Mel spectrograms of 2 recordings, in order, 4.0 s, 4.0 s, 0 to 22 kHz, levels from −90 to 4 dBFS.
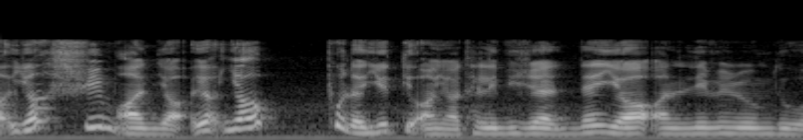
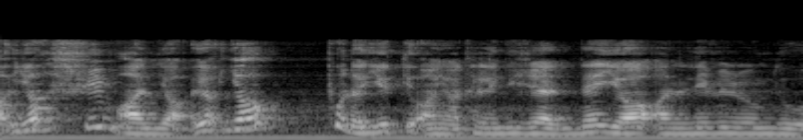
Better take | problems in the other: first | room echo; dies away in 0.7 s

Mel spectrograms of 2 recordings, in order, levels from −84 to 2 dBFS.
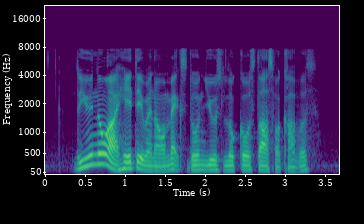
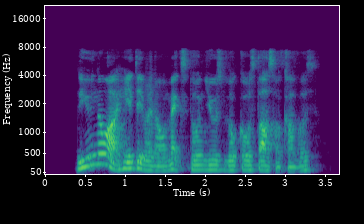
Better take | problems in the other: first | noise reduction (neural mask model DeepFilterNet 3)

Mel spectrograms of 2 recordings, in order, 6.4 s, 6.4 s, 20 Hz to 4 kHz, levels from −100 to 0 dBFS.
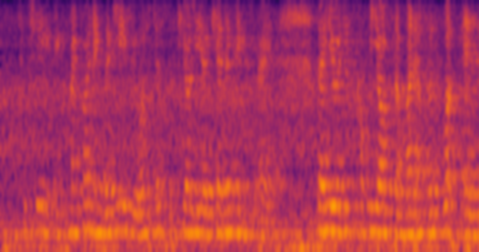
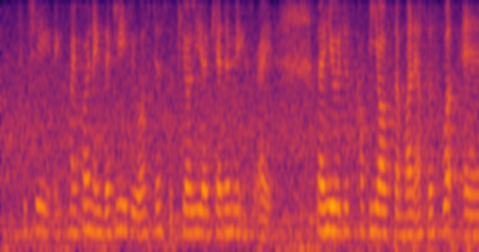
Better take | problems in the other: second | room echo; dies away in 2.2 s

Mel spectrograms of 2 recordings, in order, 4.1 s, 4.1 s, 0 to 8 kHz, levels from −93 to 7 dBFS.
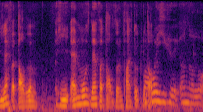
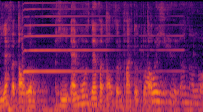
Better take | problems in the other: first | background sound (Bowed string instrument); 10 dB below the speech // room echo; dies away in 2.8 s

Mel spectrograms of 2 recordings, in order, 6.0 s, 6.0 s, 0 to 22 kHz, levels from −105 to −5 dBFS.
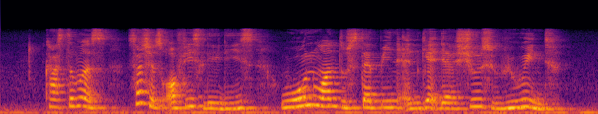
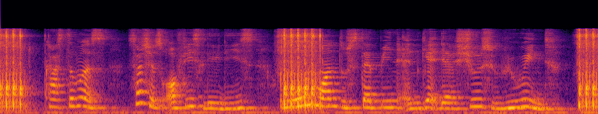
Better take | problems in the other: first | background sound (Tools); 1 dB below the speech

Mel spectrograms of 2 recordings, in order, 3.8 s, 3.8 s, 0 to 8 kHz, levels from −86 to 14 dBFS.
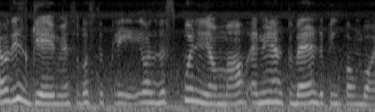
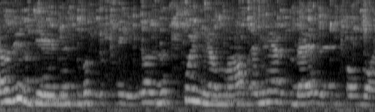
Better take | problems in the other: first | noise reduction (classical method WPE with log-MMSE)

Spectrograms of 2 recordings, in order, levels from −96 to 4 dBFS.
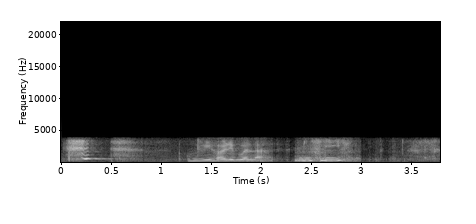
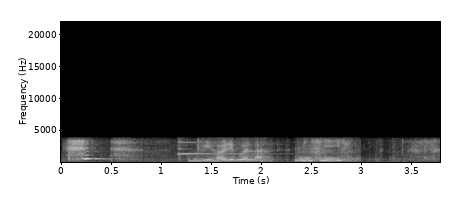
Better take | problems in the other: first | background sound (Bell); 13 dB below the speech

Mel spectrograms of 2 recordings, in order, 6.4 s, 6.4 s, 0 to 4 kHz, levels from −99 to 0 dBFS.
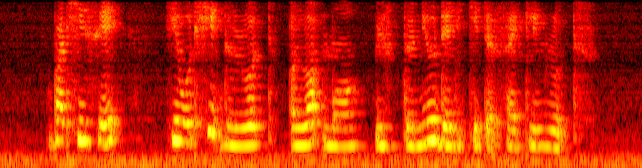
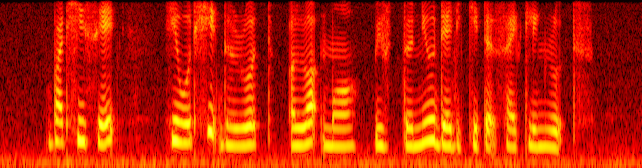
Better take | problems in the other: second | room echo; dies away in 0.3 s

